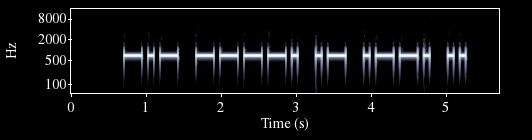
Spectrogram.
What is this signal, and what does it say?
Morse code, heard as a keyed tone, about 15 wpm, 700 Hz. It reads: K9API
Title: USA Call Signs - 5 Characters - Repeated 3x - 15wpm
